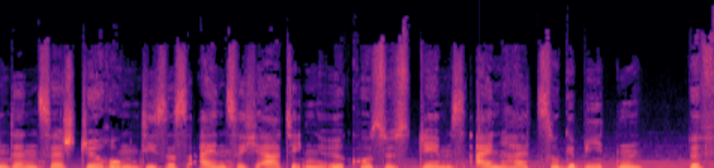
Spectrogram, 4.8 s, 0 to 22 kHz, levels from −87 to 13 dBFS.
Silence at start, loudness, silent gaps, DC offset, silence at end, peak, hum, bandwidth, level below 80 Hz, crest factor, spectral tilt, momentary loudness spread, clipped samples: 0 s; -18 LUFS; none; under 0.1%; 0 s; 0 dBFS; none; 19 kHz; -44 dBFS; 18 dB; -4.5 dB/octave; 3 LU; under 0.1%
